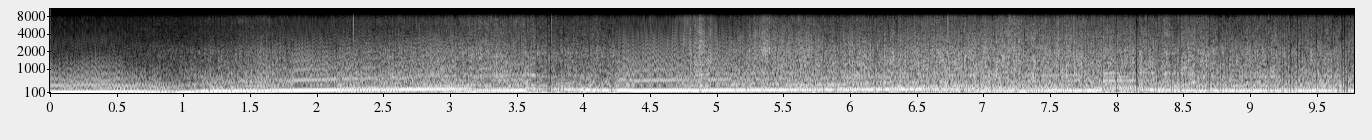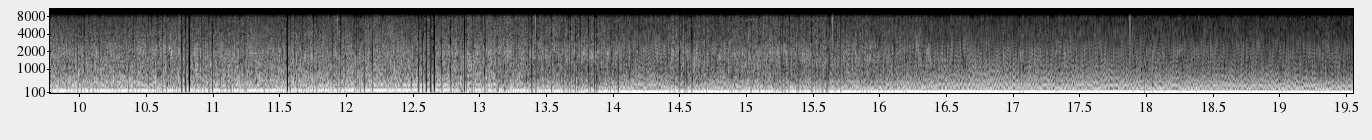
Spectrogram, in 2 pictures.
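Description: Car engine under hard acceleration, heard loud inside the cabin: the pitch climbs, drops at an upshift about four seconds in and again about eight seconds in, then holds steady. About fourteen seconds in it falls to a lower steady pitch as the car settles to a cruise.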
